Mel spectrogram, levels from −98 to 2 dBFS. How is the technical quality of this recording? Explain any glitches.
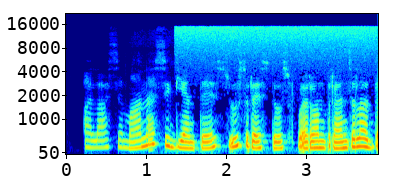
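The recording has one clear fault in its last two thirds. From 1.36 s, right after "la semana", to the end, the speech shows low bit depth with noise shaping. Only about 6 bits carry the signal. The rounding error is pushed upward in frequency. The result is a steady, thin hiss that climbs toward the top of the band, only about 10 dB below the speech.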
